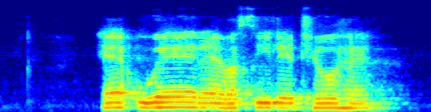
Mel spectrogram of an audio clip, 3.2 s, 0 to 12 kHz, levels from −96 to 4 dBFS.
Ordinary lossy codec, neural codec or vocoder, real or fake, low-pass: Opus, 16 kbps; none; real; 7.2 kHz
